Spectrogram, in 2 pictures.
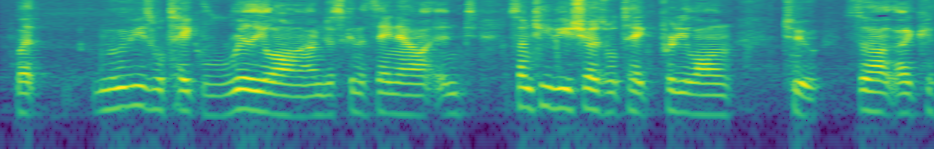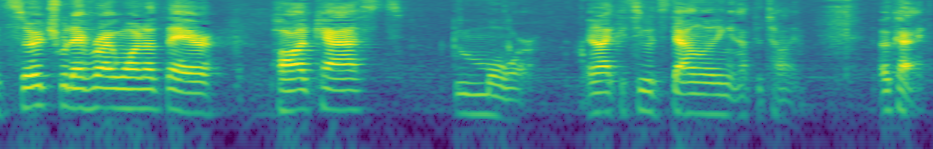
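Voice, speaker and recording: A man's voice: fairly high pitch, pushed and bright, low-quality recording. A man co-hosting a tech comparison, casually talking through a device demo. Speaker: co-host, tech reviewer. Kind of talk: casual gadget review demo.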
